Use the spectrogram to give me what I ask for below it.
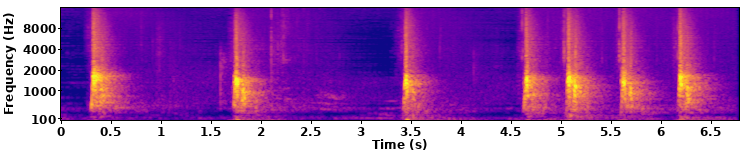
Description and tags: a stick (glass fiber) cuts the air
